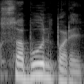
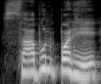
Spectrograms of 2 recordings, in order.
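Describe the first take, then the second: First: सबून with a short "sa" and long "boon"; long second vowel. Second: साबुन with a long "saa" and short "bun"; long first vowel. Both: Shown as a demonstration. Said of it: "या इसे हम लोग सबून पढ़ें".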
